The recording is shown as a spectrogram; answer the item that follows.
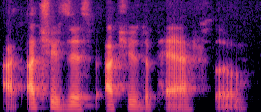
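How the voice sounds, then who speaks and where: Soft-spoken young man, low voice. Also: moderate pace, creaky, breathy edge. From Haiti. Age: young adult. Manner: soft-spoken, hesitant, restarts often. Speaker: guest, HVAC technician. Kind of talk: casual interview talk. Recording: dull lo-fi sound.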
